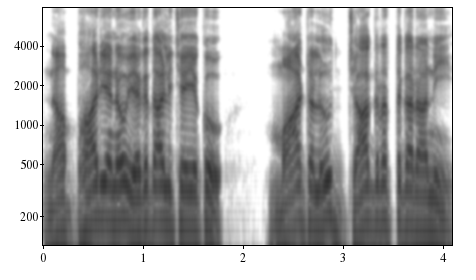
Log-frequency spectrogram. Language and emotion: Telugu, angry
